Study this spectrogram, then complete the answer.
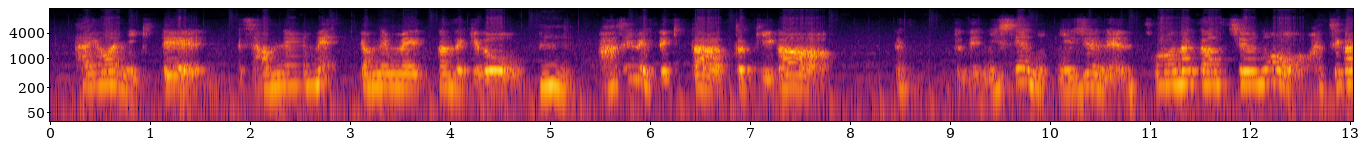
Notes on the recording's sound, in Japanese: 今回はオンラインで収録しましたため、音質が悪くて申し訳ございません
